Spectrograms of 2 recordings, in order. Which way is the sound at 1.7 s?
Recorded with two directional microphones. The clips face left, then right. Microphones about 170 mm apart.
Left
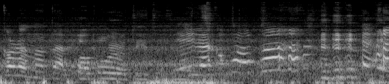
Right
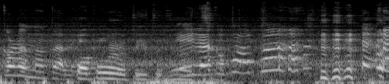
20° right (ahead or behind).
